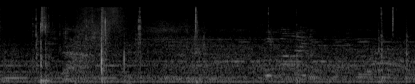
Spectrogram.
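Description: Light plastic clicks and handling sounds as a laptop keyboard and its ribbon-cable connector tabs are worked by hand: a handful of separate small clicks in the first two seconds, over a steady low hum.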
